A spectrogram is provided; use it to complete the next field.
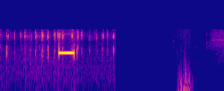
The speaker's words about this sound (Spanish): Después del tono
